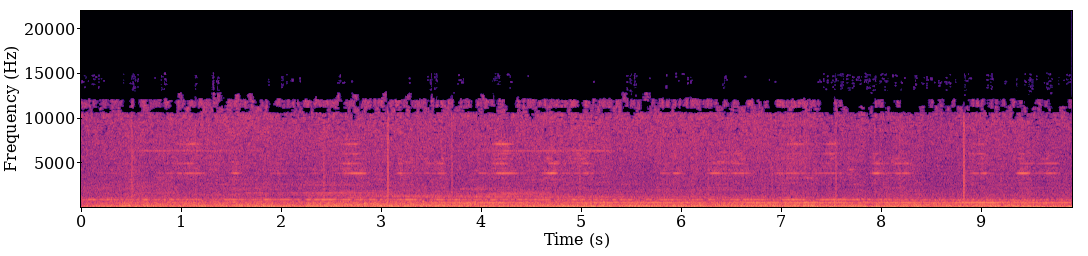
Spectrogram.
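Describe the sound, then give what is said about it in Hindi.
A car engine drones steadily throughout as the car is turned around, a dense low rumble with a faint whining tone on top, fairly loud with no breaks or voices. “मैं फिर गाड़ी मोड़ती हूँ, उसकी तरफ जा रही हूँ।”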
